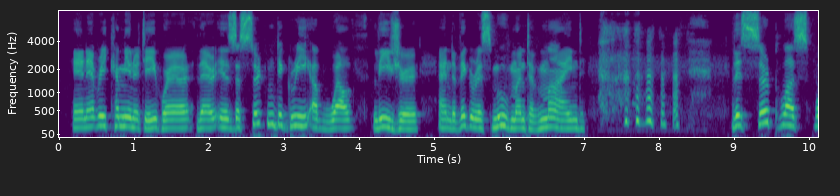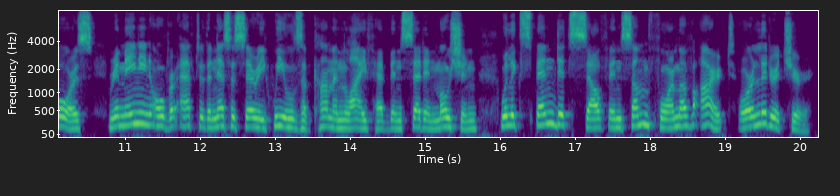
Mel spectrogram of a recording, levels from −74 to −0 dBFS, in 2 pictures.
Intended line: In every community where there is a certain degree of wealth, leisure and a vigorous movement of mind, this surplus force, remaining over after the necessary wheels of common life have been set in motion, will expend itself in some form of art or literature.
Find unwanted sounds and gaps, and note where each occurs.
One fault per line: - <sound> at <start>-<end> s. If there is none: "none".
- laugh at 7.2-8.7 s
